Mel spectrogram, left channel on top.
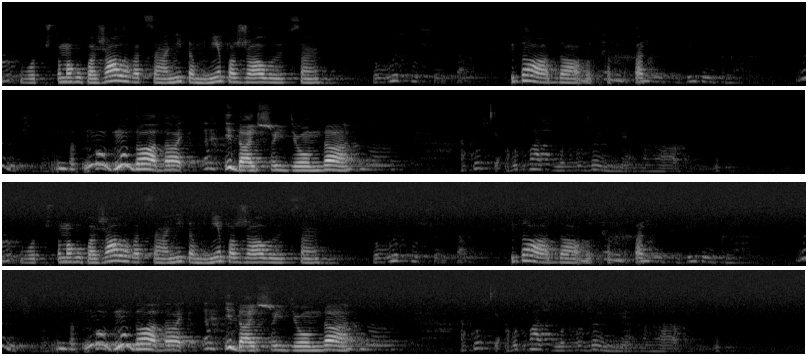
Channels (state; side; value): noise; right; hiss, 14 dB below the sound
